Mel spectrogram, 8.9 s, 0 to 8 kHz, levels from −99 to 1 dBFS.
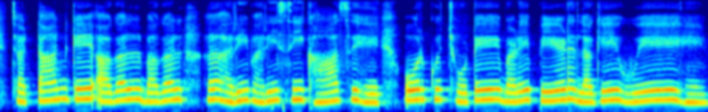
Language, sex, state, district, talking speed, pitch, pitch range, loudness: Hindi, female, Bihar, Jahanabad, 95 wpm, 220 Hz, 195-235 Hz, -31 LUFS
